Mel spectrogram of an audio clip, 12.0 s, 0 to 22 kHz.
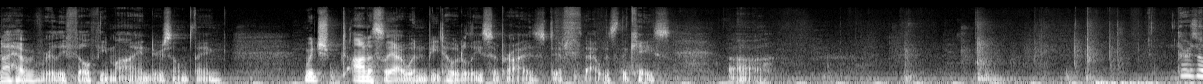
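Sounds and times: low steady hum: 0.0 - 12.0
faint knocks and thuds: 9.0 - 11.4.

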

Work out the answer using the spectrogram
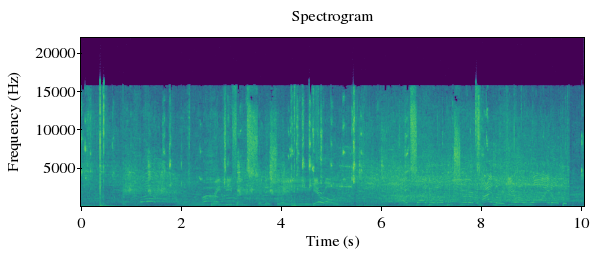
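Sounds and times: sneaker squeaks: 0.0 - 5.8
arena crowd noise: 0.1 - 10.0
basketball bouncing on hardwood: 0.4 - 0.8.

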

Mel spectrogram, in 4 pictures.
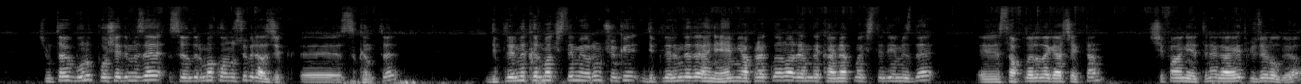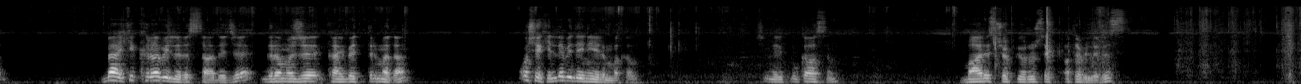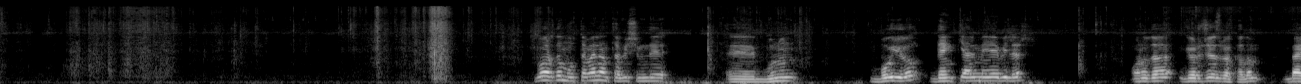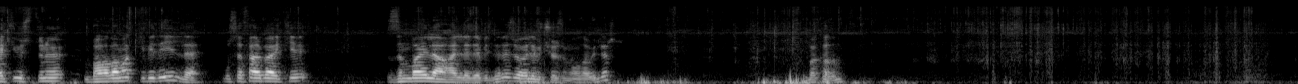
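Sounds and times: dried herb stems rustling: 17.9 - 52.0
plastic bag crinkling: 19.0 - 20.2, 22.6 - 32.3, 33.0 - 35.0, 36.8 - 37.5, 41.8 - 42.7, 45.5 - 52.0.

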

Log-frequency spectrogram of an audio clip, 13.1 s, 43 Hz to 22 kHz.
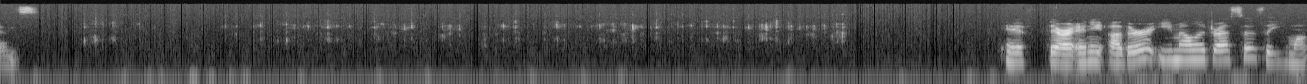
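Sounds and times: keyboard typing: 0.8 - 1.6, 2.2 - 8.5.

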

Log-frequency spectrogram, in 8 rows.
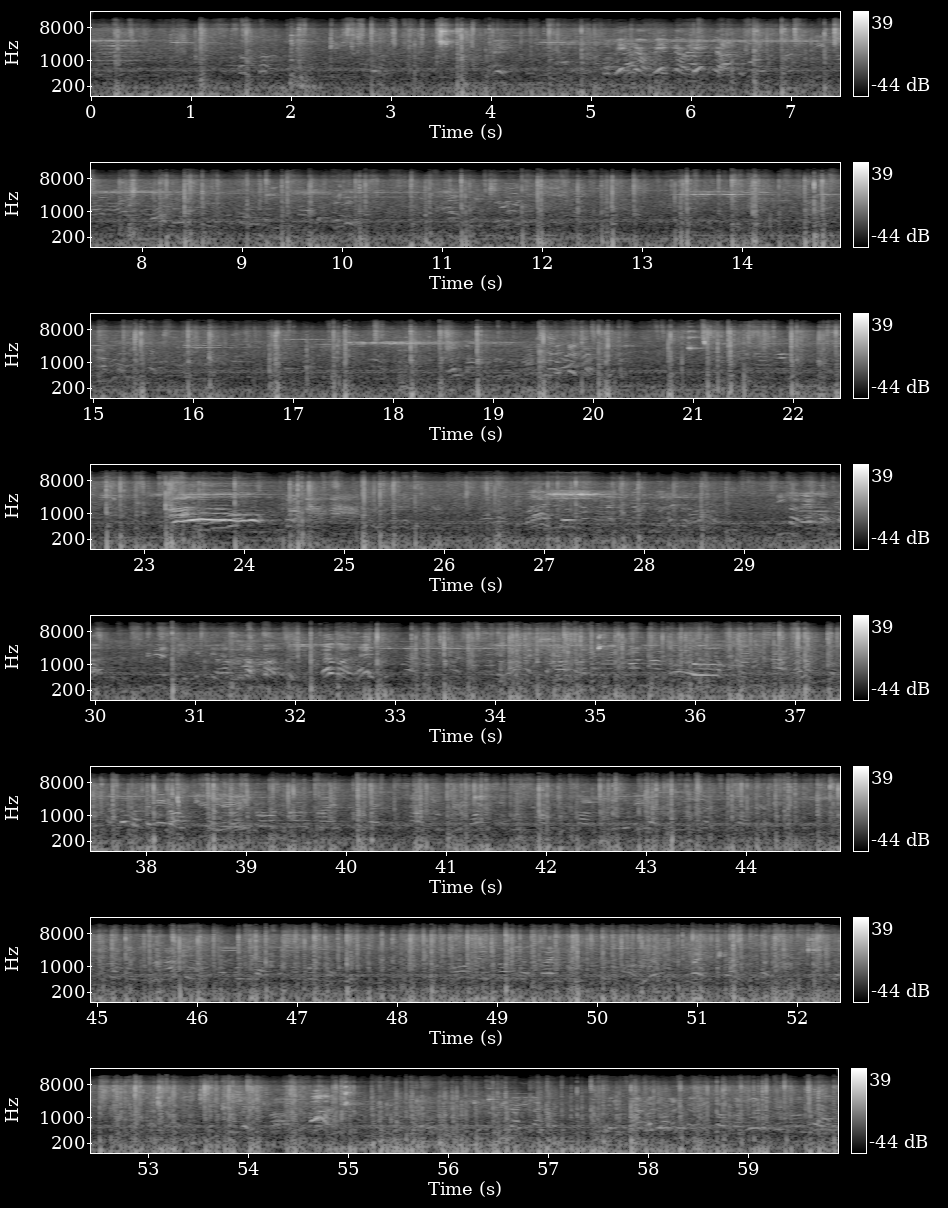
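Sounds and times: basketball bouncing on hard court: 0.0 - 2.2, 2.8 - 28.8, 30.7 - 59.9
players shouting: 23.0 - 25.7.

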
